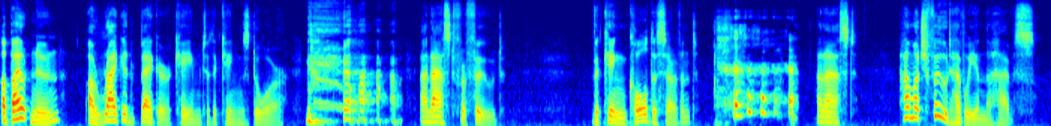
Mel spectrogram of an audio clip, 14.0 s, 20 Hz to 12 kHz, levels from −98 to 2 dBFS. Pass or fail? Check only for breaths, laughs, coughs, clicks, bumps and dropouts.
fail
